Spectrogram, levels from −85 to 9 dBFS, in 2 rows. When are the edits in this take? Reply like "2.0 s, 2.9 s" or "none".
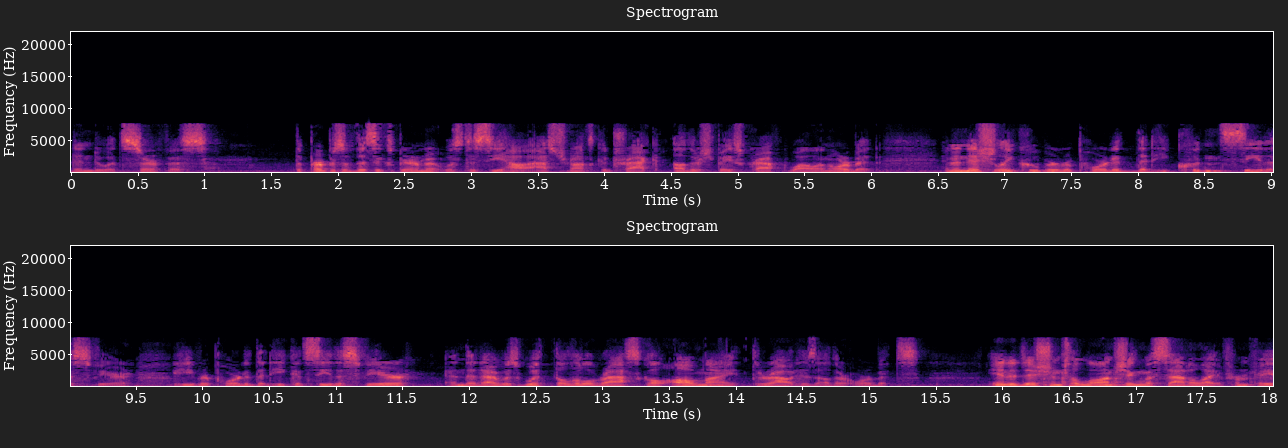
9.8 s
